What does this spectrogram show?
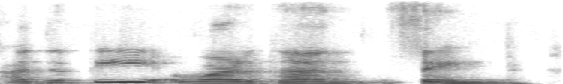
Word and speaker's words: Aditi Wardhan Singh: so I have with us on today's episode aiti sing and please correct me make sure I pronounced your name correctly is that right yes perfect Aditi wardan Singh because sing is a very common name I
